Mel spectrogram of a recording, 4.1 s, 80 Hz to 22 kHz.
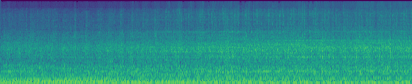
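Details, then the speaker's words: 1934 Ford Tudor with small-block Chevy, first run after 50 years of storage, fed from a tank straight to the carb: steady low even idle with a smooth beat, no knocks or misses, some smoke; running cleanly. "but it's sitting there idling"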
